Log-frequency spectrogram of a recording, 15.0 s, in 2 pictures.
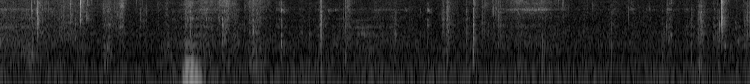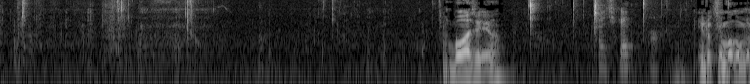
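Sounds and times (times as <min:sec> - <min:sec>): chewing and mouth clicks: 0:02.4 - 0:09.7, 0:10.6 - 0:12.0.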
